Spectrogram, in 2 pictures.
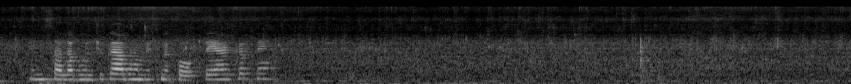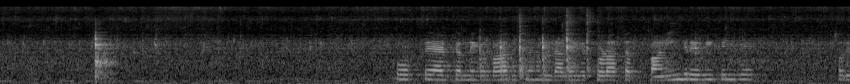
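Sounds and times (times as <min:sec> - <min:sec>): spices sizzling in oil: 0:00.0 - 0:17.0
knock against the pan: 0:09.4 - 0:09.8, 0:13.3 - 0:14.5
spatula stirring in pan: 0:13.1 - 0:14.7.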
